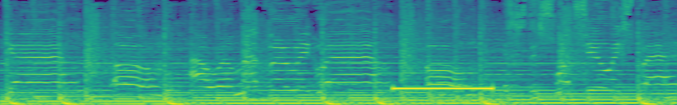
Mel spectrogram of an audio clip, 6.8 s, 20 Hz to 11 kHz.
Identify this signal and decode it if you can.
Ringback tone (Europe, 425 Hz), with noise.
